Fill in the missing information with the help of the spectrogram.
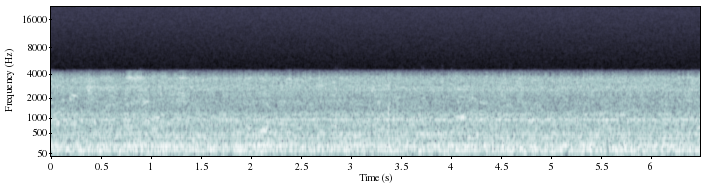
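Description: Steady jet airliner cabin noise: a constant rumble of engines and airflow heard from a seat inside the cabin, with a faint steady hum running through it.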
